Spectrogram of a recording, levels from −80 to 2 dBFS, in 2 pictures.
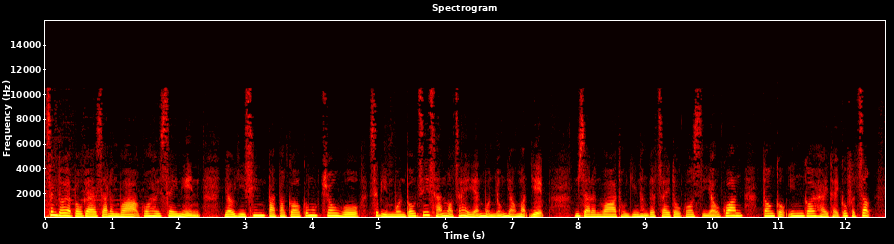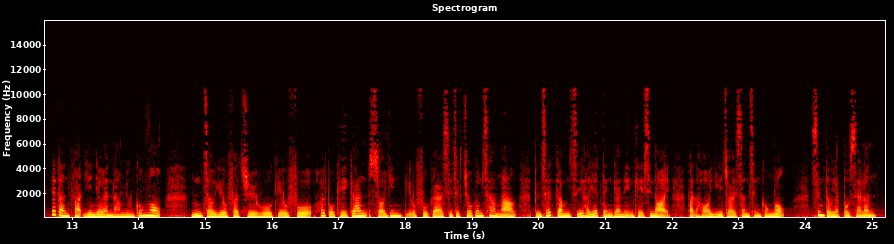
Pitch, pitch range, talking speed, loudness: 165 Hz, 145-195 Hz, 290 characters per minute, -23 LUFS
